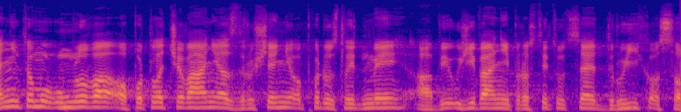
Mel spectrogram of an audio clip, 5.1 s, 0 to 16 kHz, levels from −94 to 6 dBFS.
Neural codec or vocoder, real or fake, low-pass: vocoder, 48 kHz, 128 mel bands, Vocos; fake; 14.4 kHz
